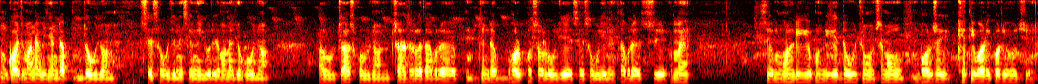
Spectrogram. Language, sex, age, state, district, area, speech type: Odia, male, 18-30, Odisha, Balangir, urban, spontaneous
